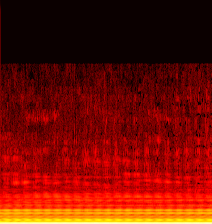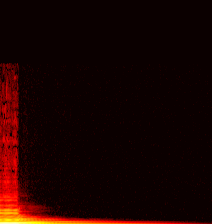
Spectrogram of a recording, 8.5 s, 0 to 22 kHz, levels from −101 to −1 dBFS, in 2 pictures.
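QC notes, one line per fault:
4.62–8.49 s: section at the wrong speed. The music jumps to 1.16 times its speed, so it plays hurried and about three semitones higher. This is likely from a wrong playback clock. On a spectrogram, every harmonic steps upward at 4.62 s, and the waveform's periods compress.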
